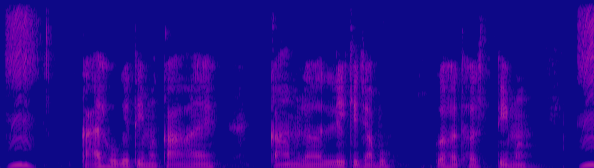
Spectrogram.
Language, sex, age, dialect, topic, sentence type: Chhattisgarhi, male, 60-100, Western/Budati/Khatahi, banking, statement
